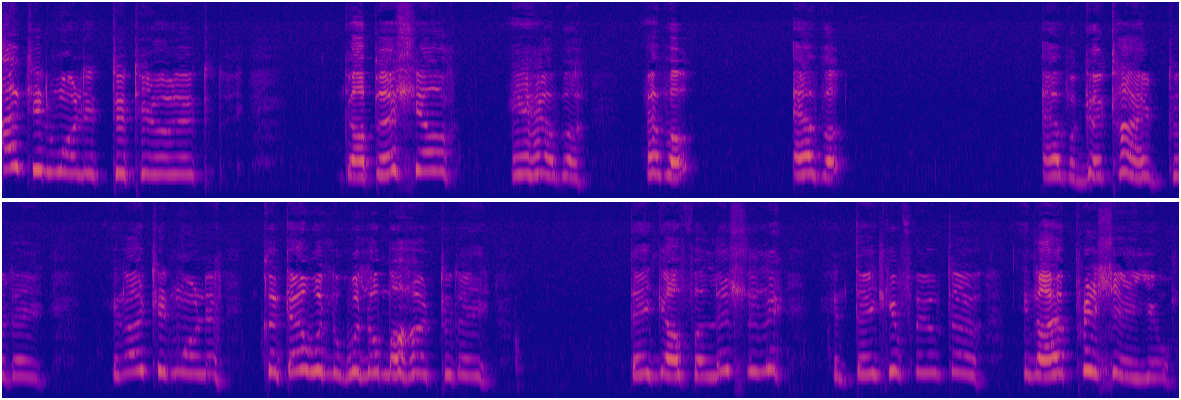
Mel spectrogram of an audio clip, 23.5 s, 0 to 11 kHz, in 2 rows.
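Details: 29-year-old man with cerebral palsy since birth, born at five months' gestation, speaking about his life and disability; finding: speech in cerebral palsy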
